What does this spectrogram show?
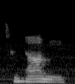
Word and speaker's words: tsunami: You say tsunami. Is that on purpose? Tsunami? Is that sorry? How do you say it? Tsunami. I pronounce the T.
